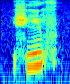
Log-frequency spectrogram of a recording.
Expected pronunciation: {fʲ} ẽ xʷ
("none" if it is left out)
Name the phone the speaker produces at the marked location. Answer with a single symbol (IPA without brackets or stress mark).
fʲ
